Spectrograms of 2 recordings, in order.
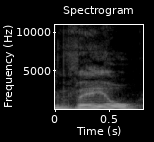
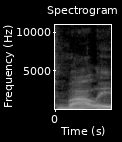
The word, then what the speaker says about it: Vale: is called valley or in english you'd pronounce it veil v-a-l-e but i know it's valley because it's a brazilian company and it means uh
